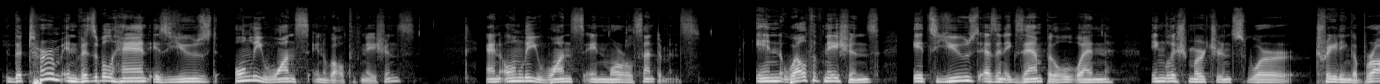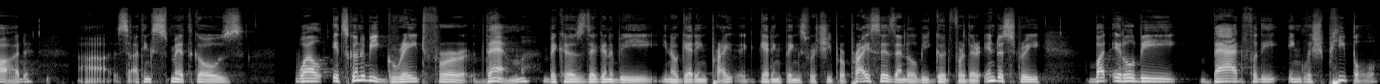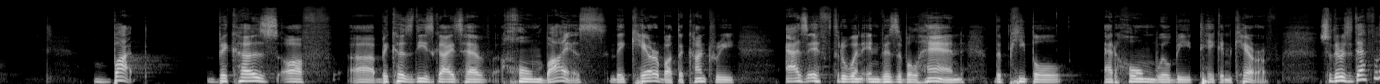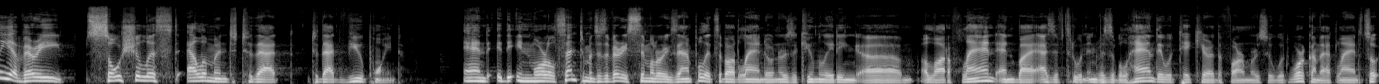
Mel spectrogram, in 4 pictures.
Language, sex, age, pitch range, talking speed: English, male, 30-49, 110-145 Hz, 175 wpm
